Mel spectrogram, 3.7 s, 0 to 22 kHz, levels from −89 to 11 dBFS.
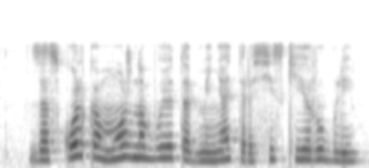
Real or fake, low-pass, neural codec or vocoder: real; 7.2 kHz; none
